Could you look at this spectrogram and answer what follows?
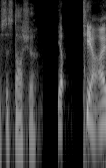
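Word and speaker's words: Sastasha: like saying Satasha instead of Sestasha.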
